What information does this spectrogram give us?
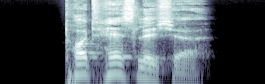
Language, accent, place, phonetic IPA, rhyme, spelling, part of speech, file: German, Germany, Berlin, [ˈpɔtˌhɛslɪçə], -ɛslɪçə, potthässliche, adjective, De-potthässliche.ogg
- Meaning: inflection of potthässlich: 1. strong/mixed nominative/accusative feminine singular 2. strong nominative/accusative plural 3. weak nominative all-gender singular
